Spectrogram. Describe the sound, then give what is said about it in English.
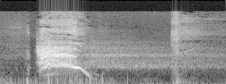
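One loud, shrill scream lasting about half a second, its pitch sliding downward as it ends, then a long ringing echo that slowly fades across the empty Tottenham Hotspur stadium in London. No one speaks. “can I scream just to hear the echo?”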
